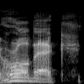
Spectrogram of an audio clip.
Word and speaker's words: Horlbeck: I like Craig's name, but I've also learned how to say it over the last 5 years. Now it's like Horlbeck.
